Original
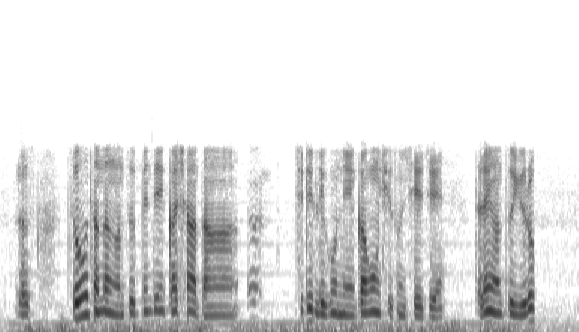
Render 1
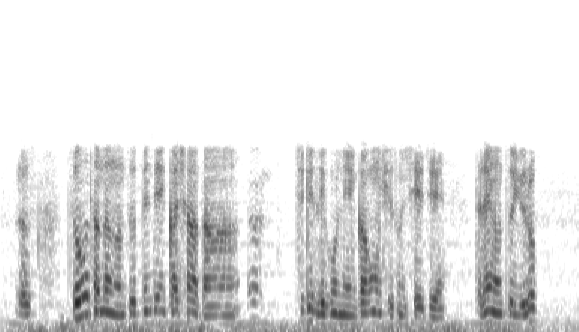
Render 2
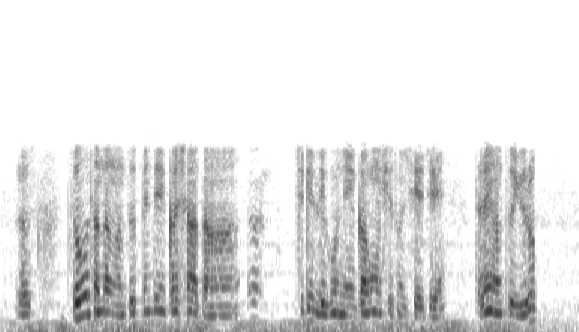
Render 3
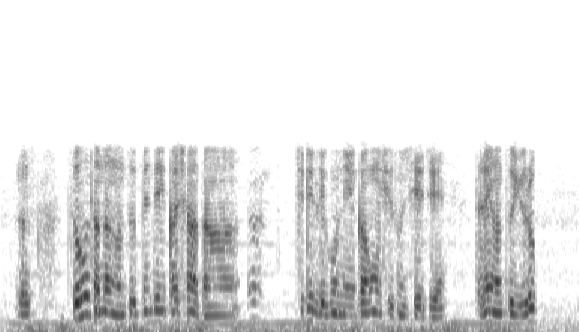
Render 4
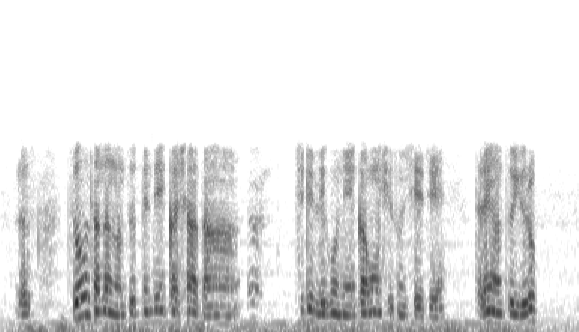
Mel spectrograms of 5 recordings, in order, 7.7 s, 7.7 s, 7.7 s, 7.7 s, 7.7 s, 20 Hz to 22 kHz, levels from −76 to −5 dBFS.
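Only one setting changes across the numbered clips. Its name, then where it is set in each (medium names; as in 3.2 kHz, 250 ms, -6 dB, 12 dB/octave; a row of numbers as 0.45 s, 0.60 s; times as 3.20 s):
chorus, rate: 0.91 Hz, 1.5 Hz, 0.29 Hz, 2.7 Hz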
